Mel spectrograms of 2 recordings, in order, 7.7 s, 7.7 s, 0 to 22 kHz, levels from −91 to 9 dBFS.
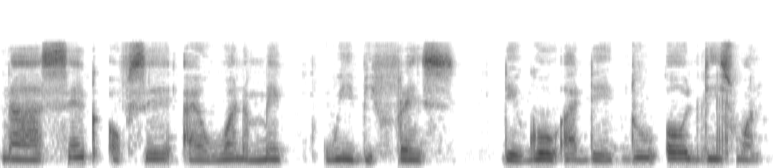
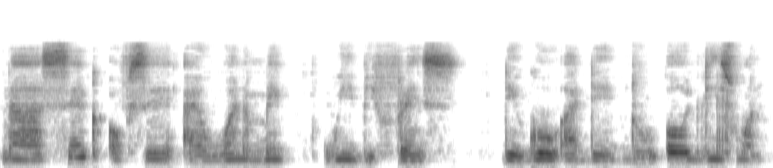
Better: first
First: none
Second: room echo; dies away in 0.2 s

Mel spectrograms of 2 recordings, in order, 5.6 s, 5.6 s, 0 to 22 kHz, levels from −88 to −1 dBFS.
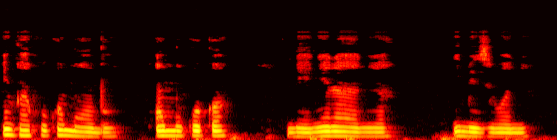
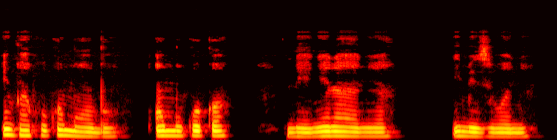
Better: second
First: noise reduction (classical method log-MMSE)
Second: none

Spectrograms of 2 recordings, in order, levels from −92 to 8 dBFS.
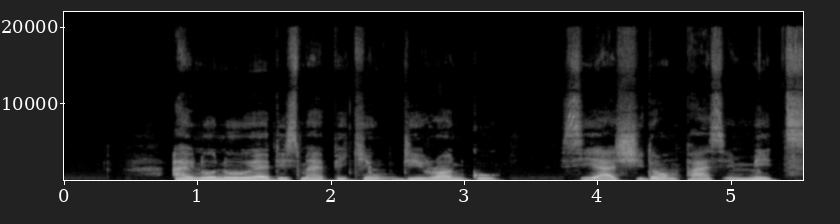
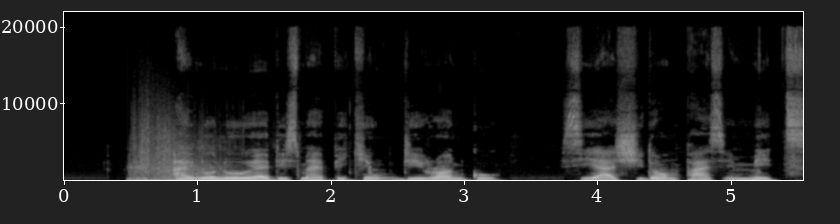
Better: first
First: none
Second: background sound (Boom); 11 dB below the speech

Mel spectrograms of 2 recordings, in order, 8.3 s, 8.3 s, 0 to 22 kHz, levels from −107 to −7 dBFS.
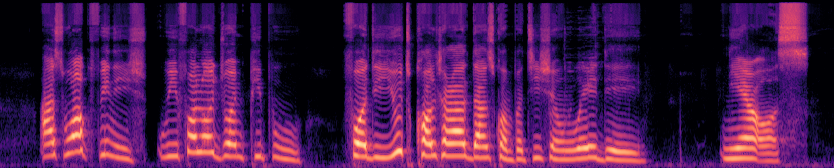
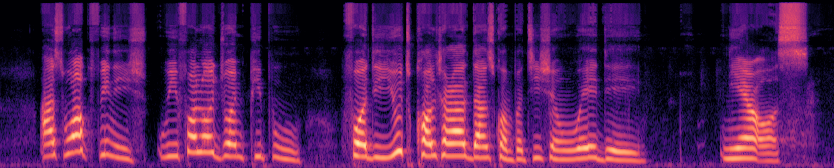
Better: second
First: noise reduction (neural mask model DeepFilterNet 3)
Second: none

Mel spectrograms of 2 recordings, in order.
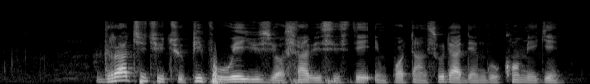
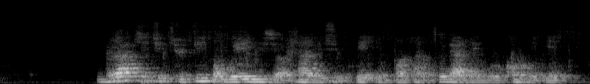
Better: first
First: none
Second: noise reduction (neural separator model SepFormer DNS4)

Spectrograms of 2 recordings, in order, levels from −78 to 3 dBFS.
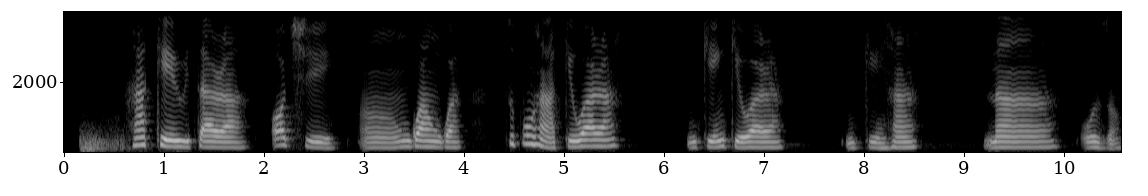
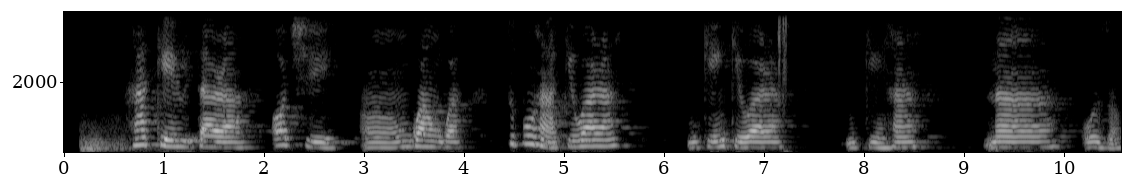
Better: first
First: none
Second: noise reduction (classical method WPE with log-MMSE)

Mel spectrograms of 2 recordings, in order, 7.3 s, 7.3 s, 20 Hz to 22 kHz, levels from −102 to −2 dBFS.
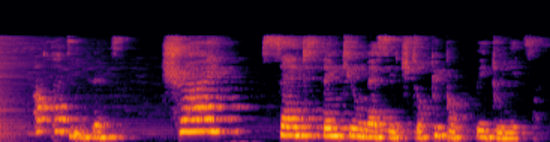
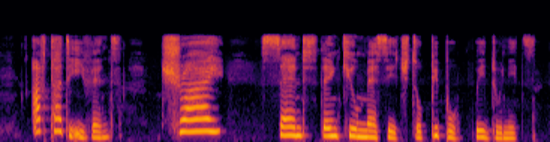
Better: second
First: noise reduction (classical method WPE with log-MMSE)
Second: none

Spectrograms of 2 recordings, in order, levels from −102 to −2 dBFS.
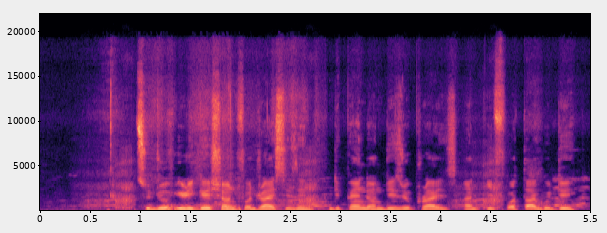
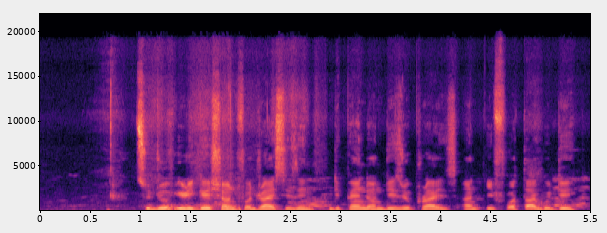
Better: second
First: background sound (Respiratory sounds); 20 dB below the speech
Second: none

